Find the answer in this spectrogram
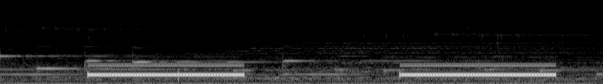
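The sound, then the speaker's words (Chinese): A phone call to a house rings unanswered on the line: two long, steady mid-pitched ringback tones, each about a second and a half, separated by a pause over a faint background hum. No one speaks. “我又打了个电话，里面没有人接。”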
